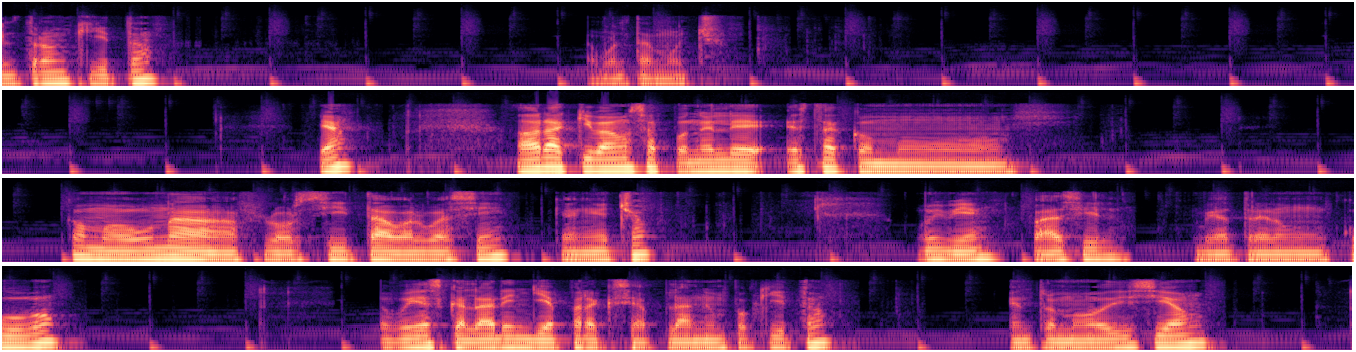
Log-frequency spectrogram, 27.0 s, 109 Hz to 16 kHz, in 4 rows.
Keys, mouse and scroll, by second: 1.3 click, 2.3 right click, 2.5 Tab, 3.0 z, 5.8 click, 6.0 Tab, 6.3 z, 7.1 a, 7.2 a, 7.7-8.1 middle drag, 8.9 ctrl+s, 17.0 ctrl+KP_1, 17.1 ctrl+s, 17.3 shift+middle drag, 18.0 click, 18.3 shift+a, 21.1-21.6 middle drag, 23.9 click, 24.7 KP_1, 25.3 Tab, 25.7 z, 26.8 a, 26.9 a.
